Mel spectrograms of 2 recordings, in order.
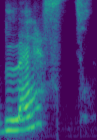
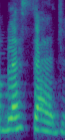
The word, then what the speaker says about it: blessed: O brasileiro tem mania de falar blessedad, né? Mas não é blessed, é blessed. Blessed, como se tivesse um tezinho aí no final.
